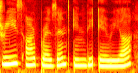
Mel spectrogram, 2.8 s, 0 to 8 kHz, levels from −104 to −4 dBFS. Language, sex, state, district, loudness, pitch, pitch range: English, female, Assam, Kamrup Metropolitan, -11 LUFS, 230 Hz, 215-255 Hz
